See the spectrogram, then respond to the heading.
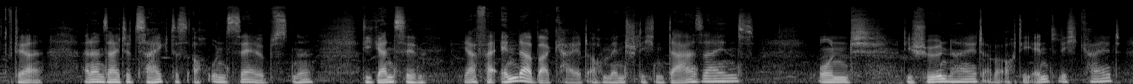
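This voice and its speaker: Low-voiced man giving a reflective interview. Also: measured pace, darkish tone. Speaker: interviewee, expert on antiquity. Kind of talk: reflective spontaneous interview talk. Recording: interview with some background noise.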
